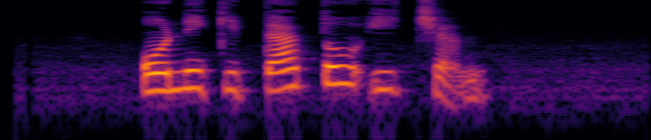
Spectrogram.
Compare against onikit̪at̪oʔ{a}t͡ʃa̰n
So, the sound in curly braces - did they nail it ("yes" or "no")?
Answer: no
